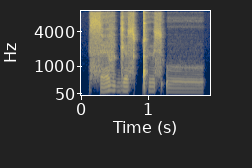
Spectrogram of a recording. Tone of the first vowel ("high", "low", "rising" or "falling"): rising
